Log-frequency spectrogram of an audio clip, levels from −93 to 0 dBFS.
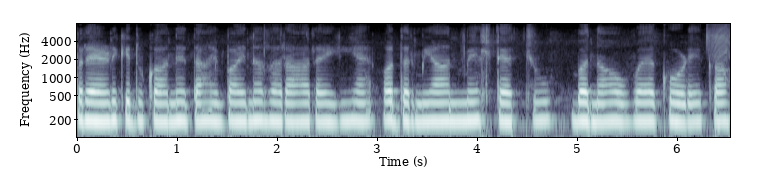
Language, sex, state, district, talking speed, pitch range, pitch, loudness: Hindi, female, Delhi, New Delhi, 175 wpm, 190-195 Hz, 190 Hz, -15 LUFS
